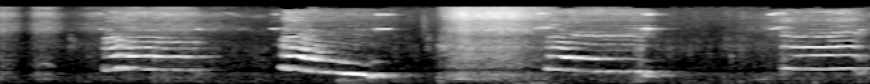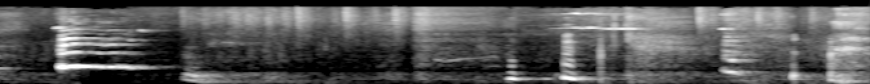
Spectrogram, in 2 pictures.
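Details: Dog whining with excitement as its owner comes home: a run of high, tonal whimpers, each sliding downward, repeated roughly every second, with short breathy gaps and a few sharper yelps near the end.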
